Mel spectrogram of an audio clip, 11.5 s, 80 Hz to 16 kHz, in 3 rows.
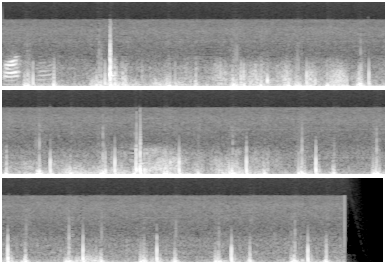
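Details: Mid-systolic click on heart auscultation during stand/squat manoeuvre: regular heartbeat near 80 a minute with a sharp extra click in mid-systole.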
